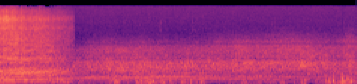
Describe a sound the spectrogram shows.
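A rally car engine growls in the distance on a gravel road.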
